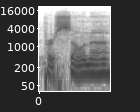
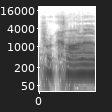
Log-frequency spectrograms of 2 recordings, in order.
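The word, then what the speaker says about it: Percona: So we're using I pronounced it Persona, some people call it Procana, but the Procana database with Kubernetes and an object store for all that backups and snapshotting.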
